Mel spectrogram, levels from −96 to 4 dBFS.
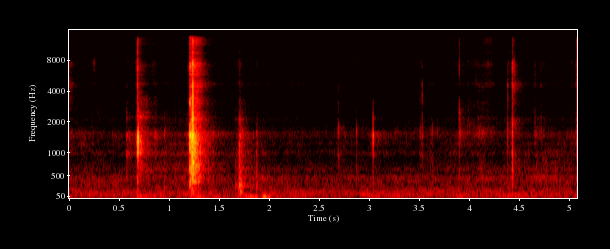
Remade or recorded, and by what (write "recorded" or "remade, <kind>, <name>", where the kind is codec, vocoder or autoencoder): remade, codec, SNAC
